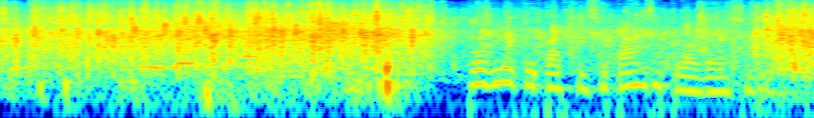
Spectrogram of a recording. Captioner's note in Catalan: Aplaudiments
